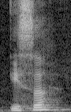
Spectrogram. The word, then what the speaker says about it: Ahmed Isse: His name is Ahmed Issa. Yes, Ahmed Issa. You Ahmed pronounced it Issa.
